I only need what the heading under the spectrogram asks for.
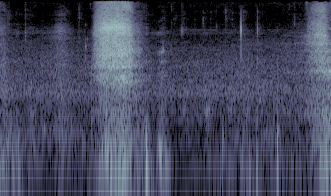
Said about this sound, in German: Ich glaube, das sind äh, große Kühlschranktüren gewesen.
